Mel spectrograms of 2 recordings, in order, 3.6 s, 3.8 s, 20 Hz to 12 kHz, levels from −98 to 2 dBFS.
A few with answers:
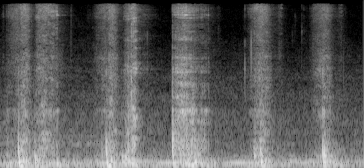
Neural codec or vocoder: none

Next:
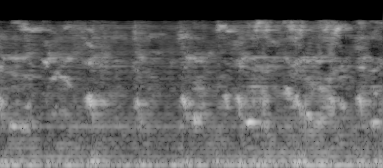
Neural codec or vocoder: vocoder, HiFi-GAN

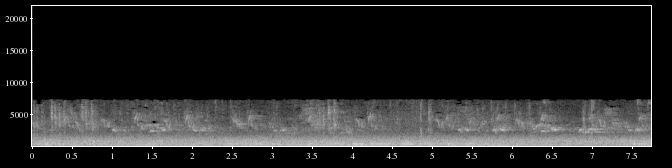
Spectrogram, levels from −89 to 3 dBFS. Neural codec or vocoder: none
